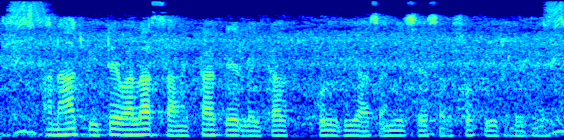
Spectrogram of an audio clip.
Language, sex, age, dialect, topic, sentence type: Bhojpuri, male, 25-30, Northern, agriculture, statement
